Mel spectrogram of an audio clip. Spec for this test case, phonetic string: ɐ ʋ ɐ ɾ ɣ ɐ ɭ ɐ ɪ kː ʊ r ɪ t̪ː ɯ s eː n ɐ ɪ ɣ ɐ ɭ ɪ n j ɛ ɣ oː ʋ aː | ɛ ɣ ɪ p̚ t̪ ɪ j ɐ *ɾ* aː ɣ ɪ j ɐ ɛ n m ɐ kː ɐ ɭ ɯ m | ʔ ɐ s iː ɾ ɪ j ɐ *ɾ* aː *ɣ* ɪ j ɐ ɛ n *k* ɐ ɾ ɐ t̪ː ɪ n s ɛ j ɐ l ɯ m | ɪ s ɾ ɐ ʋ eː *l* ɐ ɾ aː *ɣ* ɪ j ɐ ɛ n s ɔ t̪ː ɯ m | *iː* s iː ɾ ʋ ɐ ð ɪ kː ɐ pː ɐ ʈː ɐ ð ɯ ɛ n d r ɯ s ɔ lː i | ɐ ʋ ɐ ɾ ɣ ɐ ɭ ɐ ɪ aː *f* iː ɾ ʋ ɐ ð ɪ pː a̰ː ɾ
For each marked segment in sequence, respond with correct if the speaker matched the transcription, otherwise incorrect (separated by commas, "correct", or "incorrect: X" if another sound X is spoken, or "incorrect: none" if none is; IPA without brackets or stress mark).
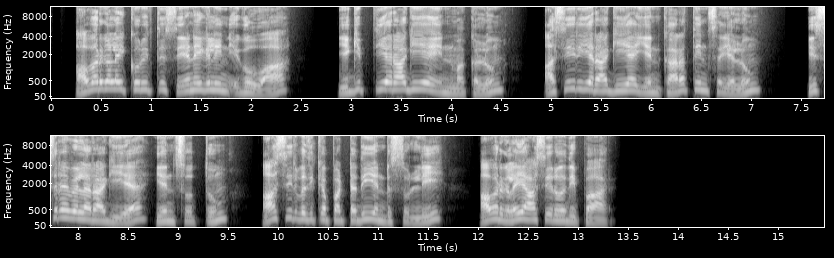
correct, correct, correct, correct, correct, correct, incorrect: aː, incorrect: s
